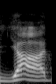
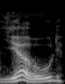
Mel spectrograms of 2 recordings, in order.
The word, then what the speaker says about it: yod: Then we see the yad, that's the proper pronunciation of it. It's the yad, not yod, because number one, we just proved that there's no o sounds in ancient Hebrew. So, how is this pronounced yod?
